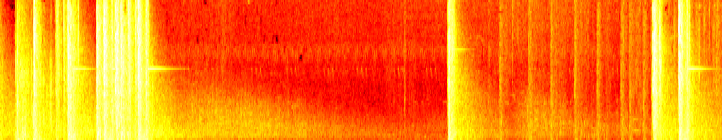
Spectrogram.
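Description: A rifle fires in short bursts, with sharp shots echoing outdoors.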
